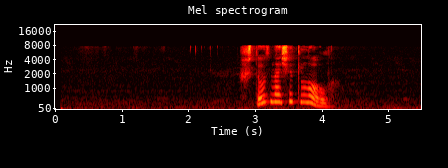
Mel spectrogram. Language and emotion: Russian, positive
